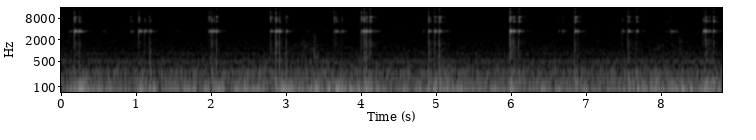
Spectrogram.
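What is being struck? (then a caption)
Glass eyewash bottle, partly filled. Fingernails tap the bottom and sides of a clear glass eyewash bottle, partly filled with liquid and held tilted on its side. The taps are short, bright glassy clinks with a clear ring near 3.5 kHz that fades almost at once. They come in scattered single and paired ticks over a low, steady background rumble and a faint hum.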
